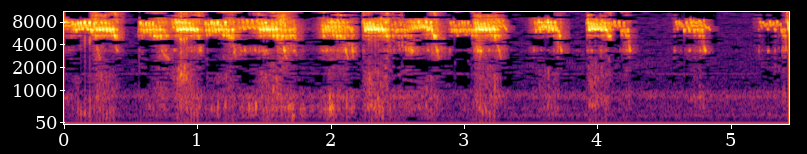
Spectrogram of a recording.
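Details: European pied flycatcher chicks, 11-12 days old and close to fledging, begging in a nest box in late June: dense high, hissy-sharp bursts in quick irregular succession, with low rustling and thumps from movement inside the box.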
